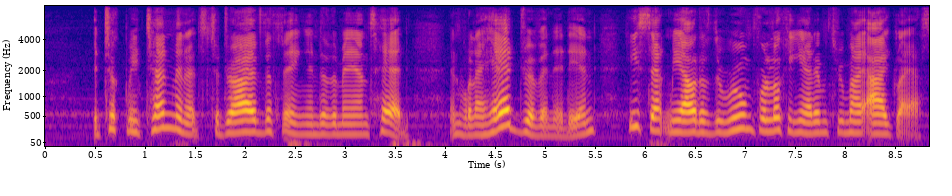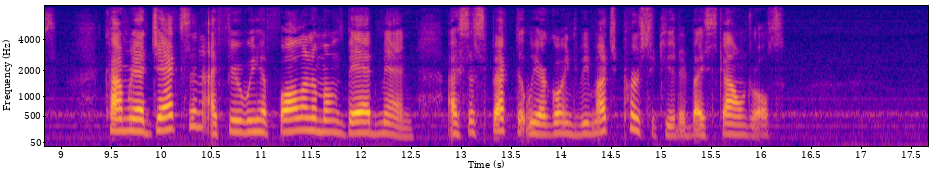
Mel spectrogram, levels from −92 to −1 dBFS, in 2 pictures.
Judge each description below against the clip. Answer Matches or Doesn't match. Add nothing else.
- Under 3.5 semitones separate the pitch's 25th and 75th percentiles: Doesn't match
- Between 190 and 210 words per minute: Matches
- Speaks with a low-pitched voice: Doesn't match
